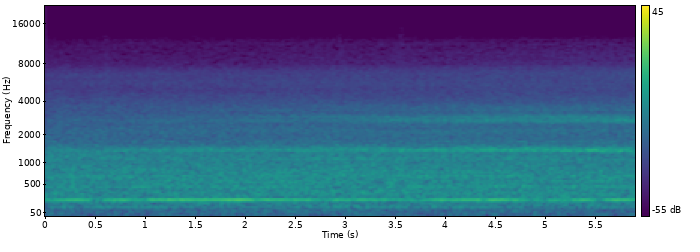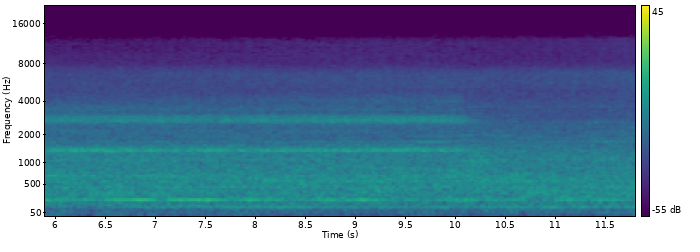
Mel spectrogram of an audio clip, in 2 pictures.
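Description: Steady machine hum of a train standing at an underground station platform, with a steady high-pitched whine that cuts off about ten seconds in.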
